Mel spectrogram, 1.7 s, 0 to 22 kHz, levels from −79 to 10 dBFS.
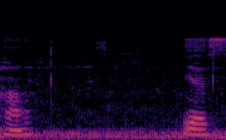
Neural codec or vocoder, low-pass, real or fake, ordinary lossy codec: codec, 16 kHz, 16 kbps, FreqCodec, smaller model; 7.2 kHz; fake; none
